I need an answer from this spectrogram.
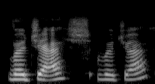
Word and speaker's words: Rajesh: Rajesh.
